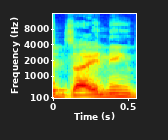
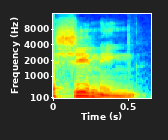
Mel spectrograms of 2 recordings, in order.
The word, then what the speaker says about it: Xining: तो हिंदी में ट्रांसलेट करके जाइनिंग लिख दिया, लेकिन इसका जो सही में उच्चारण है वो है शीनिंग।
